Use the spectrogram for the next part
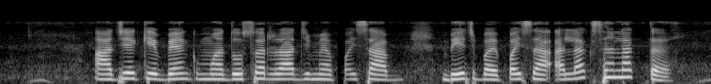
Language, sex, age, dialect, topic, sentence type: Maithili, female, 51-55, Angika, banking, question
